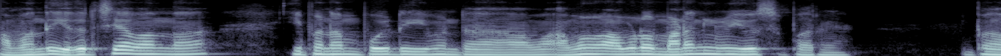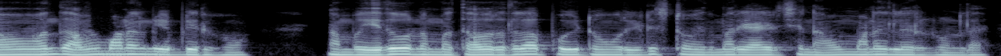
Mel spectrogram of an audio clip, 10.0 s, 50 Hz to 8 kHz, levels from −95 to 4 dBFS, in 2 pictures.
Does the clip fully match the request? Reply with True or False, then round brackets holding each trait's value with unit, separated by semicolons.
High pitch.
False (140 Hz)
